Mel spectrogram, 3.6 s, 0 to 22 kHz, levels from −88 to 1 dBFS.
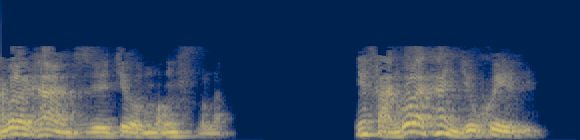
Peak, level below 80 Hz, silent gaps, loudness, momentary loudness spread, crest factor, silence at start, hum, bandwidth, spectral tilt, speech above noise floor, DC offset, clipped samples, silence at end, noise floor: -8 dBFS; -64 dBFS; 1.64-2.20 s; -20 LUFS; 12 LU; 14 dB; 0 s; none; 5.8 kHz; -11.5 dB/octave; over 70 dB; under 0.1%; under 0.1%; 0.25 s; under -90 dBFS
